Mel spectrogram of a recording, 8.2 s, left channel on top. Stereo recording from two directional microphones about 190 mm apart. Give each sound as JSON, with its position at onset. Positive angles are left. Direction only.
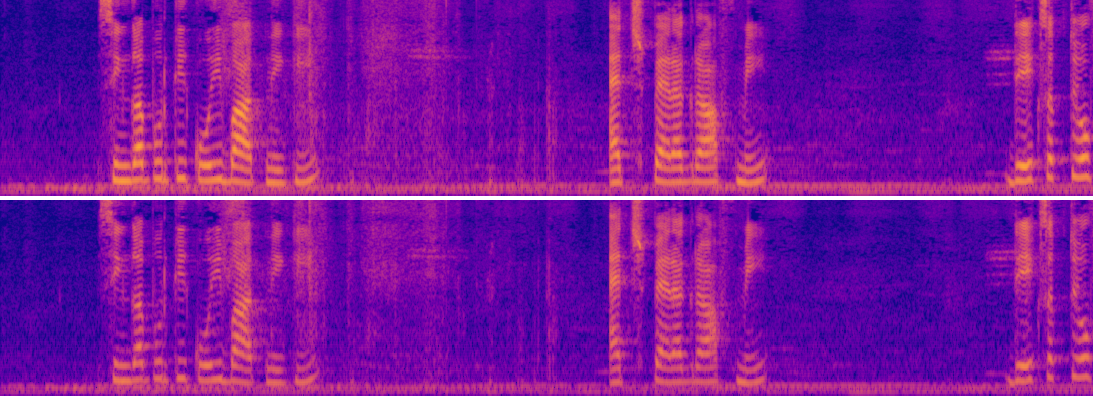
{"t": 0.7, "sound": "a woman's voice", "side_deg": 50}
{"t": 4.5, "sound": "a woman's voice", "side_deg": 45}
{"t": 7.6, "sound": "a woman's voice", "side_deg": 45}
